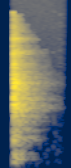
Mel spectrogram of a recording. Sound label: Light Switch-Rocker (Far-Hall-Gentle)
